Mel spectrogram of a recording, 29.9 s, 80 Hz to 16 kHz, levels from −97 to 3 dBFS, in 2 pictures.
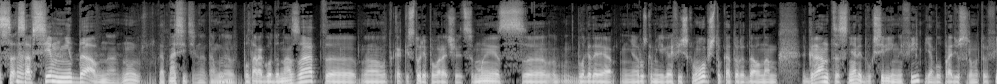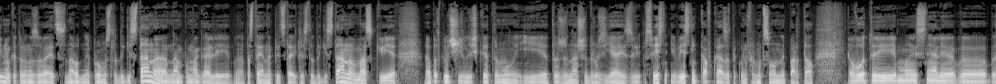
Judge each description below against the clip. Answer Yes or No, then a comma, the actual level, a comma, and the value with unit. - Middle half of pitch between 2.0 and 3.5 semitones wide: No, average, 4.1 semitones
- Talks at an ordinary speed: Yes, average, 120 wpm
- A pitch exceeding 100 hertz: No, very low, 80 Hz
